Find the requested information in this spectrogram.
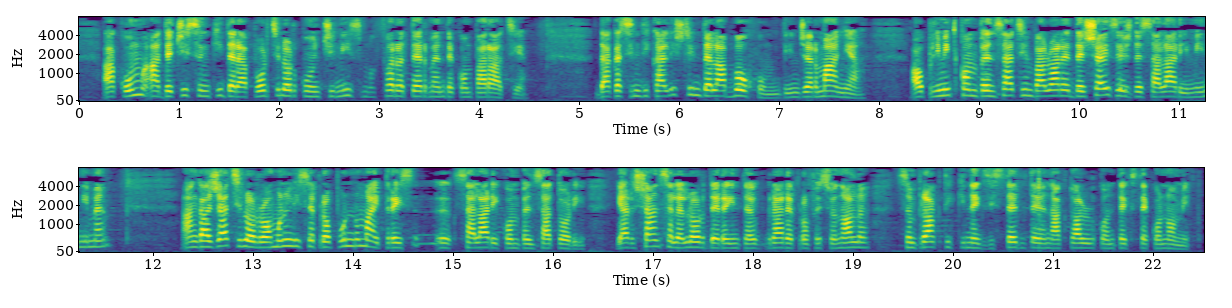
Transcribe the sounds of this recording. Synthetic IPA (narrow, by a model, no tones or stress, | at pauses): akuma̰d̪e̞t͡ʃisɨŋkʲid̪e̞ɾeaport̪silo̞rkuːnt͡ʃinismfəɾət̪e̞rme̞nd̪e̞ko̞mpaɾat̪sije̞ | d̪akəsind̪ikaliʃt̪id̪e̞labo̞humd̪ind͡ʒe̞rmanija | a̰wpɾimit̪ko̞mpe̞nsat̪sijɨnvaluwaɾe̞d̪e̞ʃajze̞t͡ʃʲd̪e̞salaɾijminime̞ | a̰ŋɡaʒat̪siːlo̞rːo̞mɨnlise̞pɾo̞punːumajt̪ɾe̞jsalaɾijko̞mpe̞nsat̪o̞ɾʲjarʃanse̞le̞lo̞rd̪e̞ɾe̞int̪eɡɾaɾe̞pɾo̞fe̞sio̞nalə | sunt̪̚pɾakt̪ikine̞ɡzist̪e̞nt̪e̞ɨnak̚t̪ualulko̞nt̪e̞kst̪e̞ko̞no̞mik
